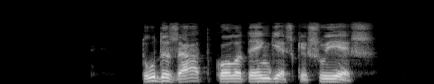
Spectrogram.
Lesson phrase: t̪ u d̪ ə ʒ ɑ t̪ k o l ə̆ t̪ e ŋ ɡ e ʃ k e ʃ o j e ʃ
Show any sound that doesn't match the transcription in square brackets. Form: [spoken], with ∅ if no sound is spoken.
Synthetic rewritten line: t̪ u d̪ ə ʒ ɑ t̪ k o l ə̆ t̪ e ŋ ɡ e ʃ k e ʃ [u] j e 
